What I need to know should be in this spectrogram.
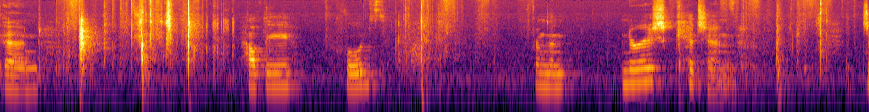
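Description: Book pages rustle and turn.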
